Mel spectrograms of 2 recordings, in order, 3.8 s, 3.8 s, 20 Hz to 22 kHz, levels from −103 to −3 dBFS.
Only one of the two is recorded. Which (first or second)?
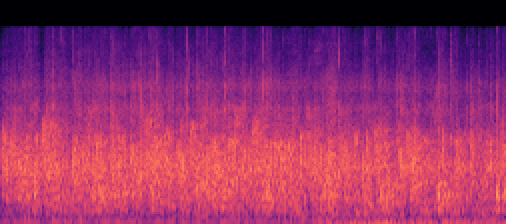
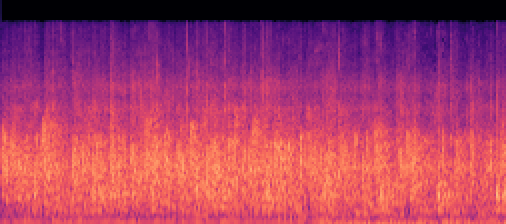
second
